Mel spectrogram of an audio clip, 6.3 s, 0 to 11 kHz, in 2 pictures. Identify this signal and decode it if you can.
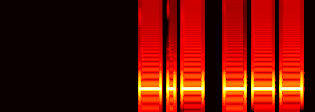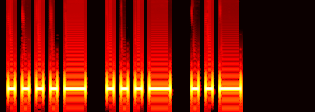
Morse code, heard as a keyed tone, about 17 wpm, 700 Hz. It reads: KO4VU
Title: USA Call Signs - 5 Characters - Repeated 2x - 17wpm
